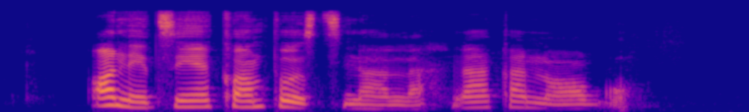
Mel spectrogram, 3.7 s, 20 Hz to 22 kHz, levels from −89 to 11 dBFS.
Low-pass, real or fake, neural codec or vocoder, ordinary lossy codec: 14.4 kHz; fake; codec, 44.1 kHz, 3.4 kbps, Pupu-Codec; none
